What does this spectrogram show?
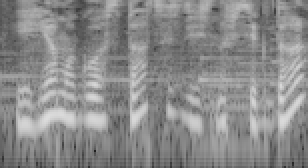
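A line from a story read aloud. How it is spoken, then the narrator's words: Plain. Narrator (Russian): спросил он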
